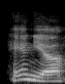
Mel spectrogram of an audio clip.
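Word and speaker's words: Chania: So this is a picture of Hania Hospital. In Greek, the C is silent. Hania. And this made it into the newspapers.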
